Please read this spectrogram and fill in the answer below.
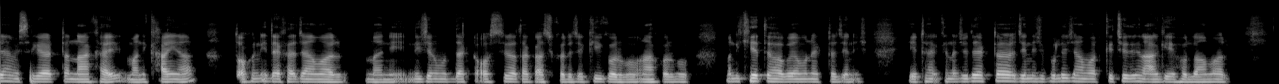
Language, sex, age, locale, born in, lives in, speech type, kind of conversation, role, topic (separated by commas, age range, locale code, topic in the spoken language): Bengali, male, 20-24, bn-BD, Bangladesh, Bangladesh, conversation, advice, user, সিগারেট বা মদ ছেড়ে আপনি কীভাবে বিকল্প স্বাস্থ্যকর অভ্যাস গড়ে তুলতে চান?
